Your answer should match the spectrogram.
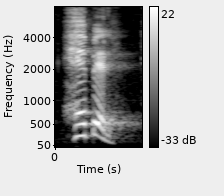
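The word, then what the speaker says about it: הֶבֶל: 히브리어로 보면 발음이 아벨이 아닙니다. 해벨. 해벨 혹은 하벨이라고도 할 수 있는데 하벨보다는 헤벨이라는 발음이 더 강합니다.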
